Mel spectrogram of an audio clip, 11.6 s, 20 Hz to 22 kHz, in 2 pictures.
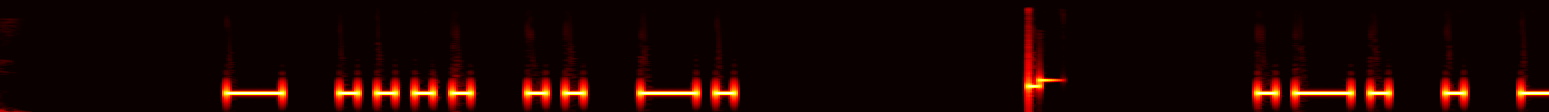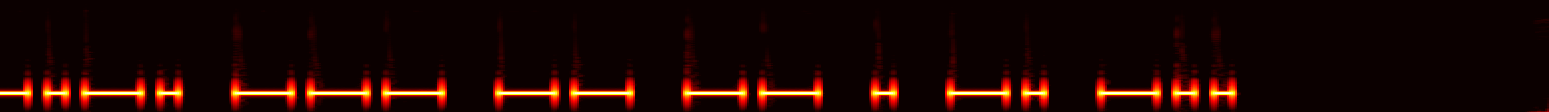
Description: Morse code, heard as a keyed tone, about 17 wpm, 700 Hz. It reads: THIN RECOMMEND
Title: Sentences from Top 1200 Words - New Word Drill - 17wpm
